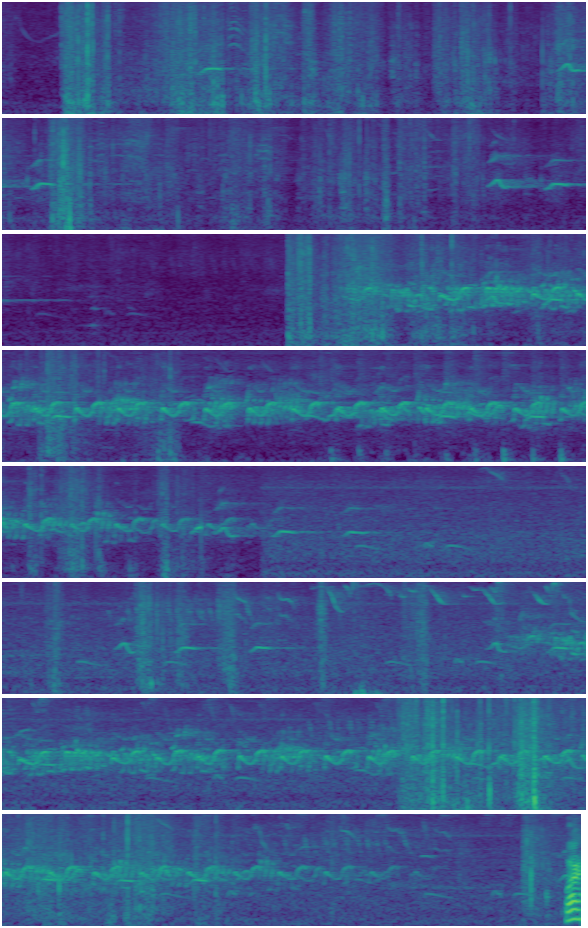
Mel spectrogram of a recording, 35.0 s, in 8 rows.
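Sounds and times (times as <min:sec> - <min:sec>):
higher bird chirps: 0:03.5 - 0:21.5, 0:22.4 - 0:35.0
bird chattering call: 0:11.3 - 0:20.4, 0:25.3 - 0:35.0.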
